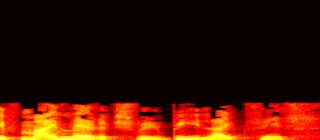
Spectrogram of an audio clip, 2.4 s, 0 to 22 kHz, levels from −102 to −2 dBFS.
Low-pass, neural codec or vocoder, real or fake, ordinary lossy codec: 7.2 kHz; none; real; MP3, 24 kbps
